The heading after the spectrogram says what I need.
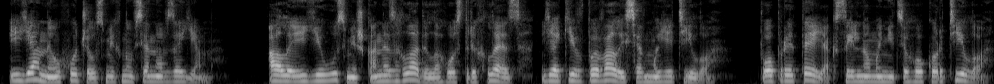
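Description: A man's voice: on the high side, darkish tone. A man reading a first-person novel aloud in a brooding, inward manner. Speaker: audiobook narrator. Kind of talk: first-person audiobook narration.

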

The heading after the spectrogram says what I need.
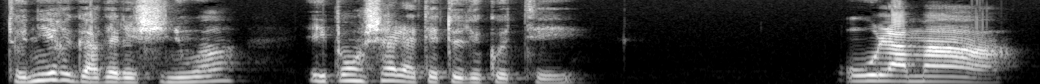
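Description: A narrator reading a classic detective novel aloud in a measured, even manner. The voice is mellow and dark, with a slightly husky edge. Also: medium pitch. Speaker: audiobook narrator. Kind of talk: audiobook narration.

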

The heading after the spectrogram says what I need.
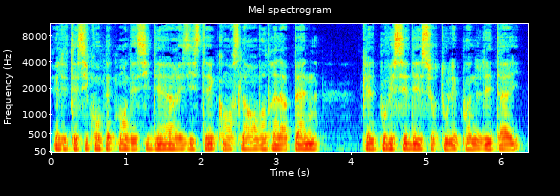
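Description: A man narrating a classic novel in a measured, even reading voice. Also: on the low side, slightly rough. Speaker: audiobook reader. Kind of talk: literary audiobook narration.

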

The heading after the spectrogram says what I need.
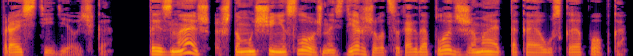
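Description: A sly older man, voiced by a woman reading an audiobook, drawls his lines slowly, teasing and unhurried. The voice sits low and a little husky. It is recorded dry and close. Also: a little mellow, no room sound. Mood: mocking.

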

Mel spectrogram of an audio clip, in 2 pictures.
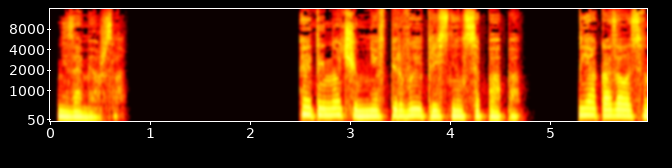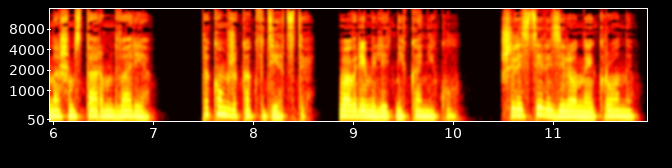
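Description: Husky woman reading an audiobook. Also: lowish voice, darkish tone, no echo, clean studio sound. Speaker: audiobook narrator. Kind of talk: scripted narration.

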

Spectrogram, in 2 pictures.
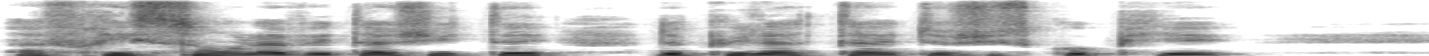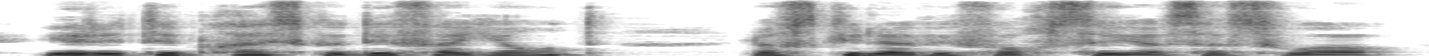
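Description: A woman reads a novel aloud as audiobook narration. Her delivery is measured and even. Her voice has a mellow, warm, dark tone. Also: medium pitch, husky.

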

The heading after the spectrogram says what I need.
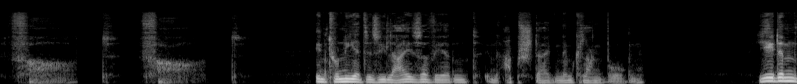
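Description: A man reads a novel aloud in a measured, dramatic way, his voice very husky and breathy. He takes his time over each phrase. The recording is close and dry, with no room sound. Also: lowish voice, darkish tone, no echo. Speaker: audiobook narrator. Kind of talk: scripted audiobook narration.

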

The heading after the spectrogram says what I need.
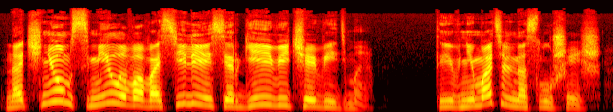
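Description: A woman's voice: a little high, animated, normal speed, fairly bright tone, no echo, studio quality. A woman playing a clowning prankster guy. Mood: teasing. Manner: playful, clowning. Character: joking, teasing male friend, a prankster.

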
